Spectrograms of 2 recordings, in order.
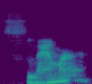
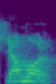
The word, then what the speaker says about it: Flamor: I see, is it Flammer? Is that how it's pronounced? Close enough. Sure. More or less, it's Flamor, but don't worry.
